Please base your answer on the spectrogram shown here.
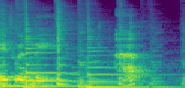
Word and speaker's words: hein: Hein? Hein? Some of French pronounce it more like with a high tone, but in a discreet way. Sometimes it's barely audible.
